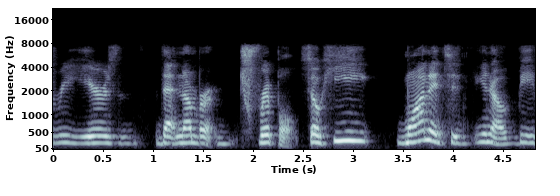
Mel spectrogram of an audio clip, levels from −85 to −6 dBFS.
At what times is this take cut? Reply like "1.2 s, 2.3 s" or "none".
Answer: none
